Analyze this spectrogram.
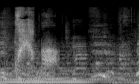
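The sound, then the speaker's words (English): A person imitates Donald Duck in a raspy, nasal voice, squawking a quick run of quacky, garbled syllables, fairly loud, for about a second. “You really get the Donald Duck in there.”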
